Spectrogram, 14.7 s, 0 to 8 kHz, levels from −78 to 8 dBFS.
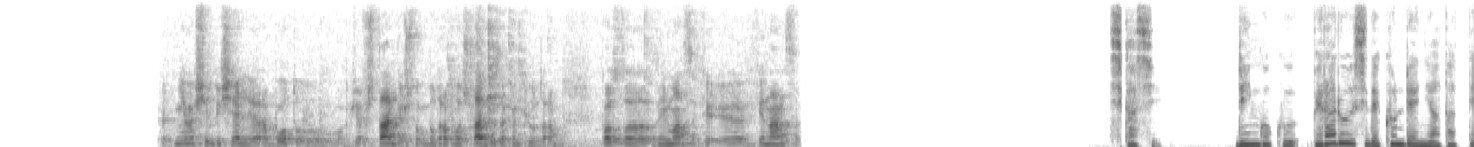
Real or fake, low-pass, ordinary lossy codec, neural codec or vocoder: fake; none; none; codec, 16 kHz, 8 kbps, FreqCodec, larger model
